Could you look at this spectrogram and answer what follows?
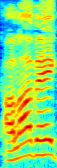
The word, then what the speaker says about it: Olave: Olive's of uh, Olave, uh, uh Olave, whatever. It's the kid from Ohio State. Uh, Olave, Olave, Olave. That's it. Olave, Chris Olave.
